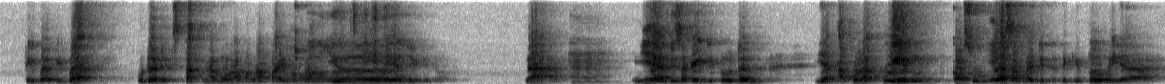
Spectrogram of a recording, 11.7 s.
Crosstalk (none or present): present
